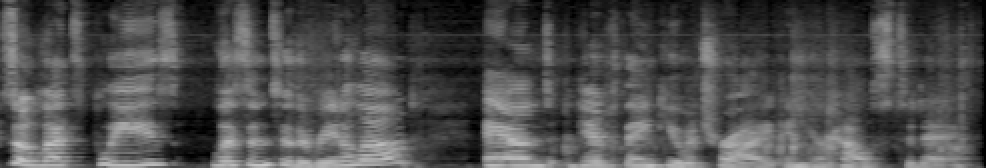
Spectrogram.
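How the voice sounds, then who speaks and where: Casting: American woman as read-aloud host, slightly high voice, encouraging, explains things simply between lines. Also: measured pace, fairly bright tone, slight background noise, poor audio. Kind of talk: reading a picture book aloud with chatty asides.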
